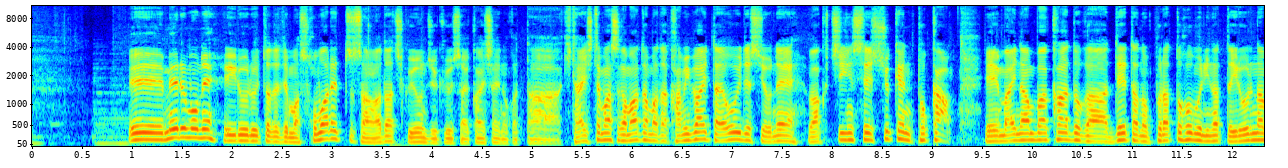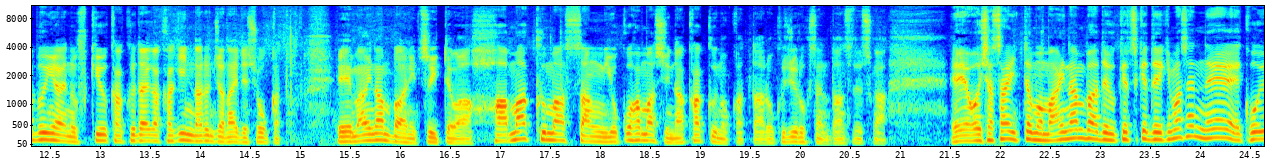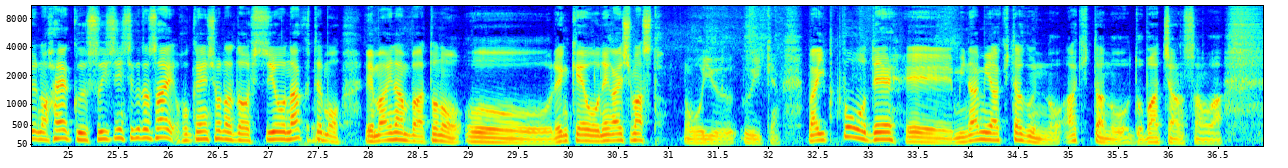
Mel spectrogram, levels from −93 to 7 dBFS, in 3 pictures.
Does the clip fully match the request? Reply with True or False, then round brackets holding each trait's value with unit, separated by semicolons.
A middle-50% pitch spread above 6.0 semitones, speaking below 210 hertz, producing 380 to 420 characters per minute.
True (7.2 semitones; 135 Hz; 410 characters per minute)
